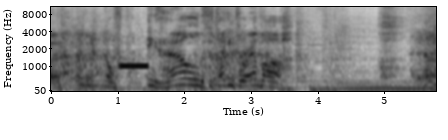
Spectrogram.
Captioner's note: heavy sigh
